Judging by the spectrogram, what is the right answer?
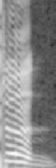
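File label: "zhen" fourth tone, mandarin, female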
